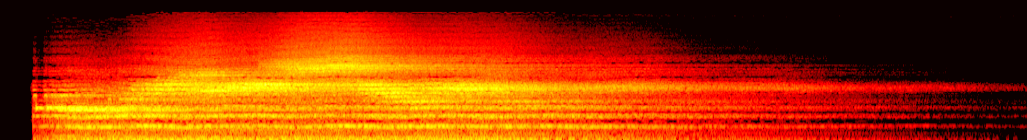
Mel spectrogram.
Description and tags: cat synth
A cat crying. Purely synth generated - part of my Strange and Sci-fi pack which aims to provide sounds for use as backgrounds to music, film, animation, or even games.
atmosphere, music, sci-fi, city, dark, processed, cat, space, electronic, strange, animal, ambience, synth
